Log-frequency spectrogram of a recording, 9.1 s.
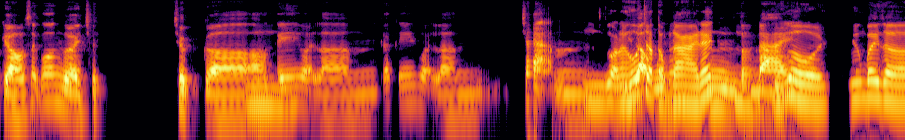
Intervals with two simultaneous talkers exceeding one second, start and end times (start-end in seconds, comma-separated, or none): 6.1-8.0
